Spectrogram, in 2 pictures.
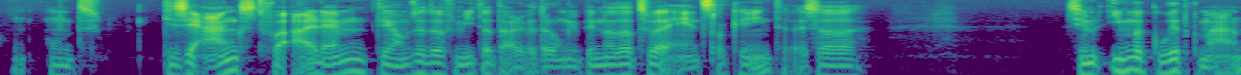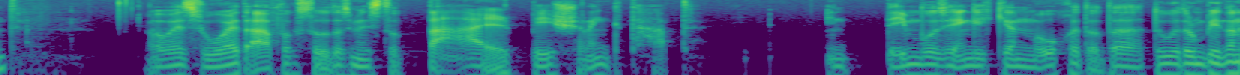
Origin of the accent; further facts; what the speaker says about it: Vienna, Austria; weil ich bin in Wien aufgewachsen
